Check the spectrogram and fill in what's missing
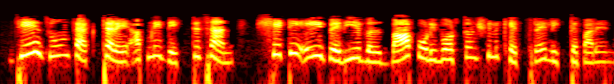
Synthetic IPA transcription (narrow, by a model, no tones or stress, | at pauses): d͡ʑezumfɛkʈaɾeʔapnid̪ek̚t̪et͡ɕʰan | ʃeʈiejvʱeɾiebəlbapoɾiboɾt̪onʃilkʰet̪ːɾelik̚t̪epaɾen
